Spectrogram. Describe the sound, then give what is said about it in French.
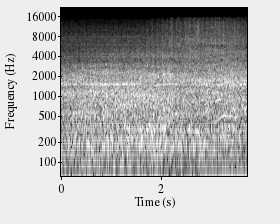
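A heavy engine idles steadily at the Chongqing freight station in China, starting point of an Asia-Europe freight train to Duisburg, Germany: a constant loud rumble with a hissing wash on top in a broad, busy outdoor ambience, no voices. “La gare de fret de Chongqing, point de départ du Usinan, ce train Asie-Europe qui avale 11 000 km et traverse 6 pays avant d'arriver à Duisbourg, grand port industriel en Allemagne.”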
